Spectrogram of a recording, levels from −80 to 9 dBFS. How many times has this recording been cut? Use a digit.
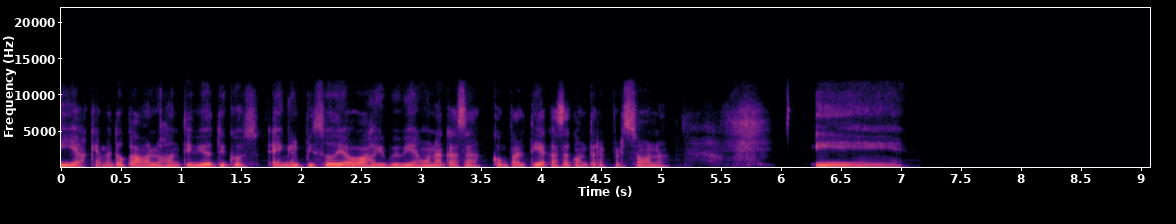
0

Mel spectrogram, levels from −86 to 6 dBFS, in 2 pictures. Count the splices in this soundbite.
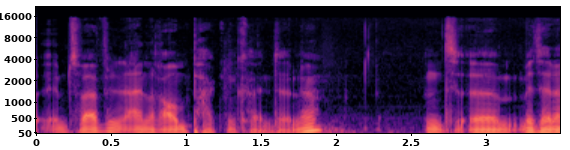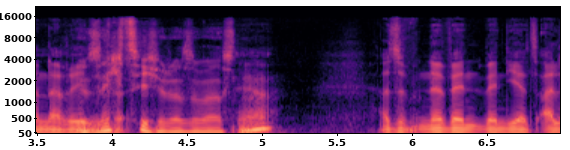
0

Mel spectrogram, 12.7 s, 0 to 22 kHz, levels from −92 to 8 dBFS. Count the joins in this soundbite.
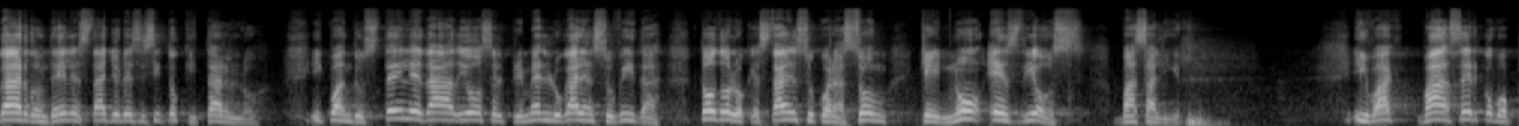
0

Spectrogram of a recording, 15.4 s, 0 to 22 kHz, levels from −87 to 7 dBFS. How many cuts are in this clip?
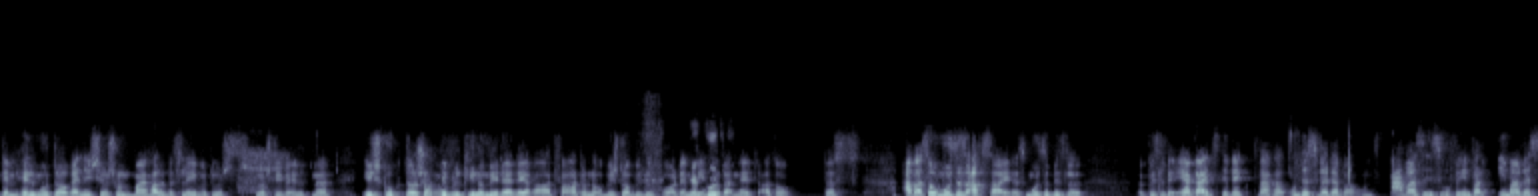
0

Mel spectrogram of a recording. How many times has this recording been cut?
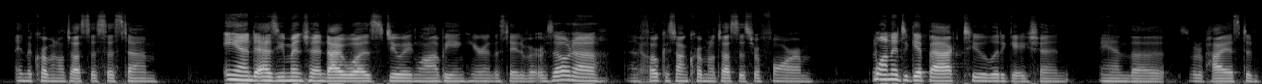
1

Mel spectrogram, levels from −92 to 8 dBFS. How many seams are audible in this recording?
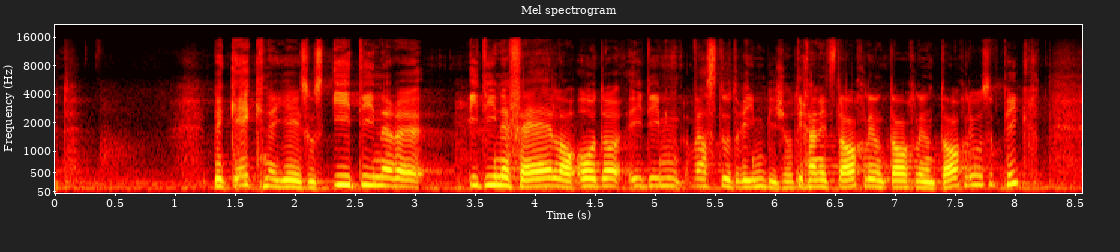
1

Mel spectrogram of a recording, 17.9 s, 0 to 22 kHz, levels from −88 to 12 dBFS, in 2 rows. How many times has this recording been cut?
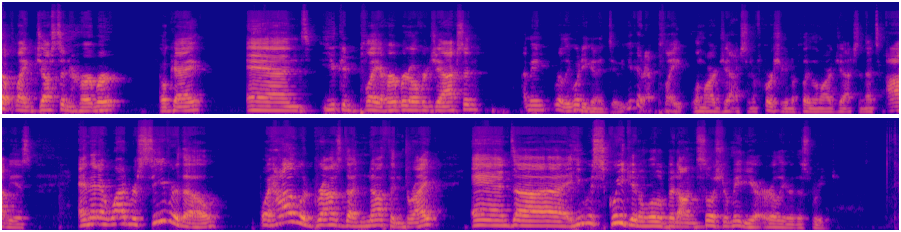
1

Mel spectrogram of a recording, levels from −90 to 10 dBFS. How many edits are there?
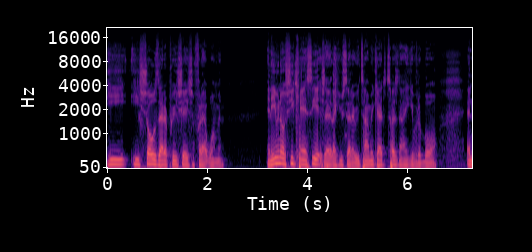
1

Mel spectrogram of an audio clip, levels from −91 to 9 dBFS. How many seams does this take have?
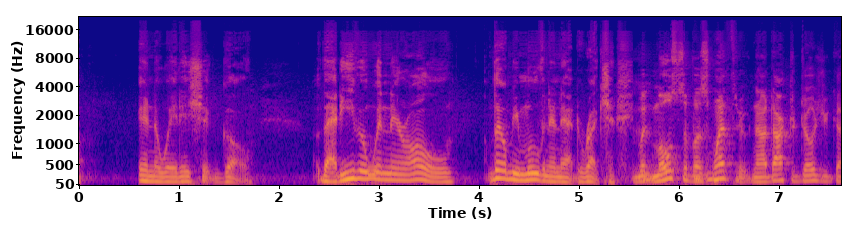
1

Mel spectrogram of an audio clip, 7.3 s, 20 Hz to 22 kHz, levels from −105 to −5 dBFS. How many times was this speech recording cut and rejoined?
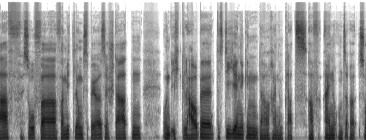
1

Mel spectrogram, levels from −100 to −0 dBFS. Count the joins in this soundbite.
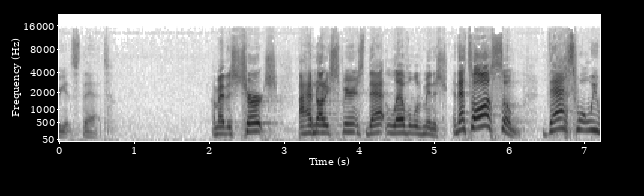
1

